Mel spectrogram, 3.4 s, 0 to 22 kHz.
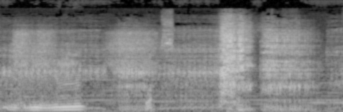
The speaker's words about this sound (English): Take 8 damage as this wolf's teeth sort of crunch in around your arm, and it's snarling and it's snapping and it's whipping its head back and forth like when they kill chickens.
